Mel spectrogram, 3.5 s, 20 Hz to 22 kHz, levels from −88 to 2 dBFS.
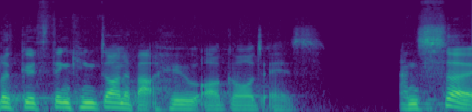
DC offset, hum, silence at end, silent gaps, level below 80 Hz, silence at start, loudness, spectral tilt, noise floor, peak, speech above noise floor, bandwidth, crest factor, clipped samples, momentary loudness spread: under 0.1%; none; 0 s; none; -64 dBFS; 0 s; -31 LUFS; -6 dB/octave; -76 dBFS; -14 dBFS; 46 dB; over 20 kHz; 18 dB; under 0.1%; 12 LU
